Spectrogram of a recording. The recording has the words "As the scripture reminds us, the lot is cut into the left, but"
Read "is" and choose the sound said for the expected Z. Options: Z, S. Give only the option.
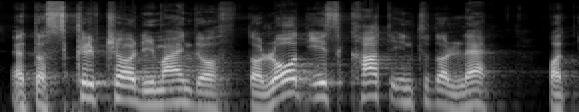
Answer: S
